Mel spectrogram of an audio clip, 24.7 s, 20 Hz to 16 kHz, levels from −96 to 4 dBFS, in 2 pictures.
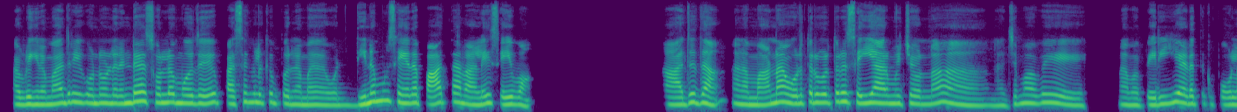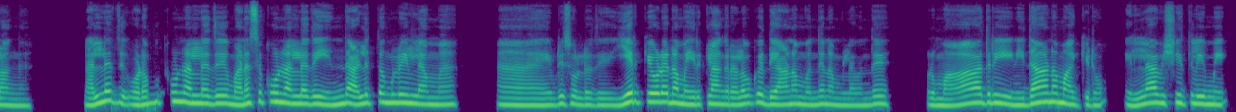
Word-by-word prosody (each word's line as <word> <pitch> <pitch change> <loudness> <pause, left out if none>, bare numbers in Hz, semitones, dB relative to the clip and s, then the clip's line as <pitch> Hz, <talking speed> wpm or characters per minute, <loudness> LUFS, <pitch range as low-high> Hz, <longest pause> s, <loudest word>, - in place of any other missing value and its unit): அப்டிங்கிற 200 0 +1
மாதிரி 245 +4 +1
ஒண்ணோனு 230 -1 +1
2அ 260 +4 +4
சொல்லும்போது 235 -3 +2 0.2
பசங்களுக்கு 250 +3 -2
இப்ப 220 -1 -4
நம்ம 190 0 -1 0.5
தினமும் 280 +6 +3
செய்ற 235 0 +3 0.2
பார்த்தானாலே 225 -3 +1
செய்வான். 195 -4 0 1.5
அதுதான் 230 +1 +1 0.4
மன 225 +7 +2
ஒருத்தர், 225 +3 0
ஒருத்தர் 270 +2 +1
செய்ய 235 +2 +3
ஆரம்பிச்சோம்னா 225 0 -1 0.6
நிஜமாவே 230 +7 -3 0.7
நம்ம 185 -1 -3
பெரிய 220 +7 +1
இடத்துக்கு 215 -1 -6
போலாங்க. 185 -3 -2 0.7
நல்லது 240 +5 +2
உடம்புக்கும், 250 +8 0
நல்லது 225 -2 +2 0.2
மனசுக்கும் 255 +6 +2
நல்லது 215 -1 +2
எந்த 210 +5 +1
அழுத்தங்களும் 245 +2 +1
இல்லாம, 205 -3 0 0.9
ஆ - - -1 0.2
எப்டி 205 +4 -2
சொல்றது, 185 -3 -3 0.2
இயற்கையோட 265 +1 +4
நம்ம 220 -3 +3
இருக்கலாங்குற 200 -1 -1
அளவுக்கு 225 +4 0
தியானம் 200 +1 0
வந்து 195 +3 -1
நம்மள 180 -2 -3
வந்து 195 +4 -2 0.5
ஒரு 180 - -1
மாதிரி 235 +7 +2 0.2
நிதானமாக்கிடும், 215 -5 +1 0.3
எல்லா 205 +7 +1
விஷயத்துலயுமே. 215 -4 0
220 Hz, 115 wpm, -23 LUFS, 200-245 Hz, 1.5 s, 2அ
